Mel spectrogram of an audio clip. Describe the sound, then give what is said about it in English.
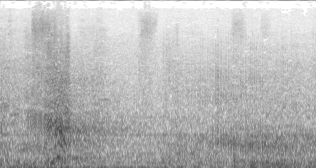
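A helicopter's steady engine roar fills the background, a dense low rumble with a constant wash of noise and no voices over it. “Shocked, Cameron heads back to the helicopter as the two brawny men move toward the bodies.”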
